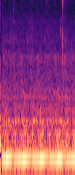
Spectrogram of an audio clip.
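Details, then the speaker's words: Whirlpool top-load washer during the agitation stage, showing a low, steady motor hum and a gentle repeating churn as the agitator swings back and forth; strong, smooth, normal washer agitation. "okay now we're on to the agitation it's an excellent job nice strong agitation getting those clothes real clean it sounds great"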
